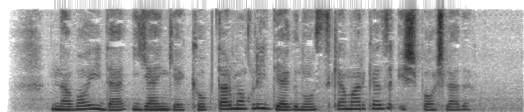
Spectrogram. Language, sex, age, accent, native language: Uzbek, female, 18-24, Andijon, Uzbek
